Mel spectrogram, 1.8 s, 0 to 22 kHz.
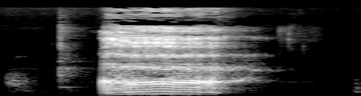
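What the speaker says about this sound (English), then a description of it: "42-year-old burp. This is your grandfather's burp." A single loud, drawn-out burp, about three-quarters of a second long, comes right after someone chugs a 42-year-old can of Billy Beer. It is close-up and stands alone, with a couple of faint small sounds before it.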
